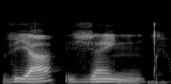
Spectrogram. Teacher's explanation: na palavra viagem você tem um levíssimo som de in no final. E na palavra cantam você tem um leve som de no final. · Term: semivogal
